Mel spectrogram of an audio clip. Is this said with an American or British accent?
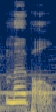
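American. It is said with an American accent. "美式会读mobile"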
